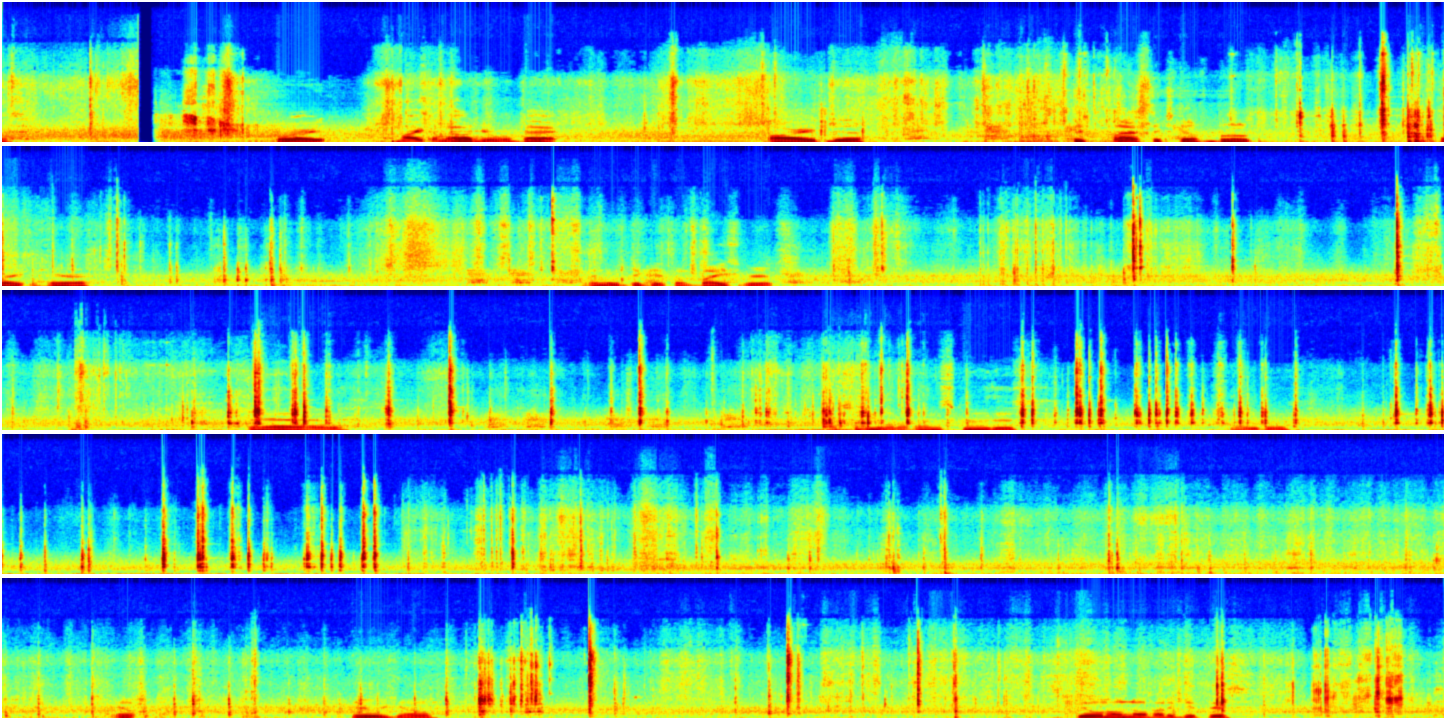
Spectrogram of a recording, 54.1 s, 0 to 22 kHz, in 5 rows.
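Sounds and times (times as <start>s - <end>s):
hand tools clicking and tapping: 14.2s - 16.0s, 21.2s - 54.0s.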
